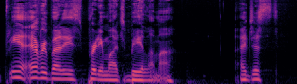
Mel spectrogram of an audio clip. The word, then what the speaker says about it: Bielema: Is it Bielema? That's the proper way to say it, isn't it, Brett? – It's pretty close. It's Bielema. The second he's a little silent, though. Bielema.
